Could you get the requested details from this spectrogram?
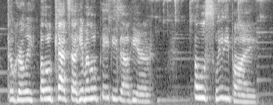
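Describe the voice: A woman at a fairly high pitch and moderate pace, with lively intonation and music in the background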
